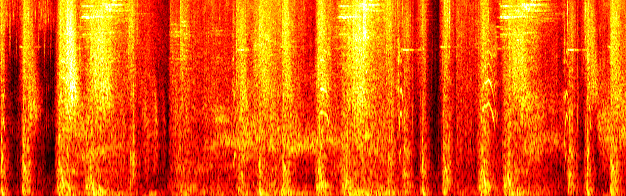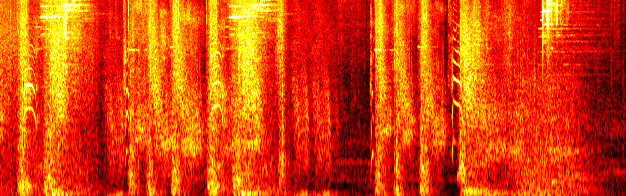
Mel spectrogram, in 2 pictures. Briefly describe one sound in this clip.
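Swords clash and slash in quick, repeated strikes.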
